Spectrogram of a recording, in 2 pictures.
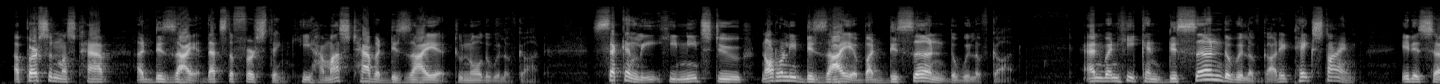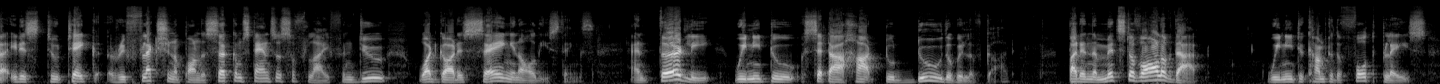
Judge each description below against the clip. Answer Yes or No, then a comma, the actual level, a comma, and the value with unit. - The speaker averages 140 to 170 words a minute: No, fast, 205 wpm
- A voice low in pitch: Yes, low, 130 Hz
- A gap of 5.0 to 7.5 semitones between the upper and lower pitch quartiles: Yes, wide, 5.5 semitones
